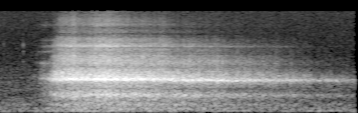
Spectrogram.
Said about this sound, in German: Und dann möchte ich dich dazu einladen, dass du einmal ganz, ganz tief mit mir gemeinsam einatmest. Und wir atmen wieder aus.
